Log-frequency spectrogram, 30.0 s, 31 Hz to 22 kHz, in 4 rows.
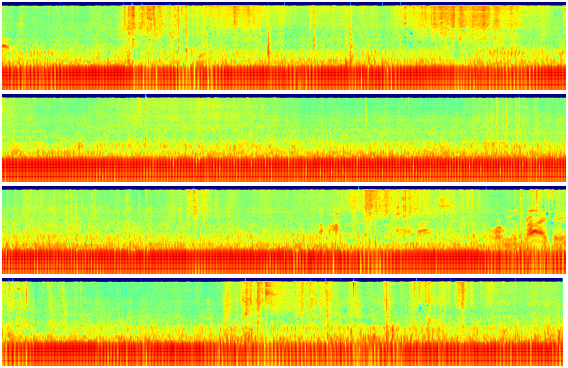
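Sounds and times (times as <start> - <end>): vehicle engine droning: 0.0 - 30.0
knocks and rattles: 1.3 - 11.7, 13.6 - 30.0.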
